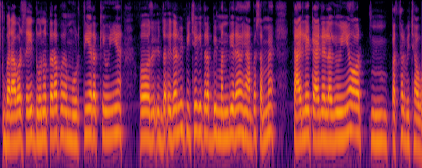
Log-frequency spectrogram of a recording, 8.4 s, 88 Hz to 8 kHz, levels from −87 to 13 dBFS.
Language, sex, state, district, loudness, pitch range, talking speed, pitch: Hindi, female, Odisha, Khordha, -15 LUFS, 190-215 Hz, 240 wpm, 205 Hz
